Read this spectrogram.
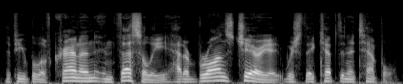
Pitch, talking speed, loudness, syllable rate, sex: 125 Hz, 240 wpm, -17 LUFS, 5.9 syllables/s, male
